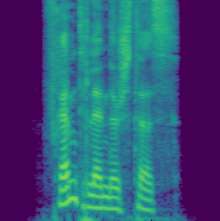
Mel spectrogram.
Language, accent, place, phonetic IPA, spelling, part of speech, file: German, Germany, Berlin, [ˈfʁɛmtˌlɛndɪʃstəs], fremdländischstes, adjective, De-fremdländischstes.ogg
- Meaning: strong/mixed nominative/accusative neuter singular superlative degree of fremdländisch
